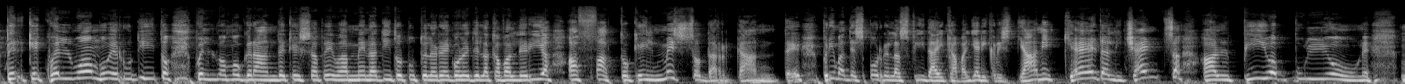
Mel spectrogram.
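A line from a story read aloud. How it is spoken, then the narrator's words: Yelling. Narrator (Italian): riprese a urlare il conte Attilio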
